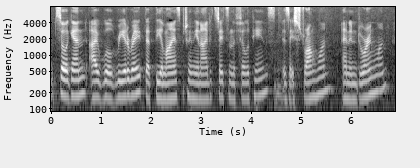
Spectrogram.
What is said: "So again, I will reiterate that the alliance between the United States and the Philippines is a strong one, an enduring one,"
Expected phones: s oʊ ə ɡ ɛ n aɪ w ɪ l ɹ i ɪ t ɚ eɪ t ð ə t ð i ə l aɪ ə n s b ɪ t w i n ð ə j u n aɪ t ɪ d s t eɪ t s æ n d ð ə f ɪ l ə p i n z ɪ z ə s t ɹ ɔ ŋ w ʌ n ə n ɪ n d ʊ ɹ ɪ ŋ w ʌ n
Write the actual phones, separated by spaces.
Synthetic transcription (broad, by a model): s oʊ ə ɡ ɛ n aɪ w ɪ l ɹ i ɪ t ɚ eɪ t ð ə t ð i ə l aɪ ə n s b ɪ t w i n ð ə j u n aɪ t ɪ d s t eɪ t s n ð ə f ɪ l ə p i n z ɪ z ə s t ɹ ɔ ŋ w ʌ n ə n ɪ n d ʊ ɹ ɪ ŋ w ʌ n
